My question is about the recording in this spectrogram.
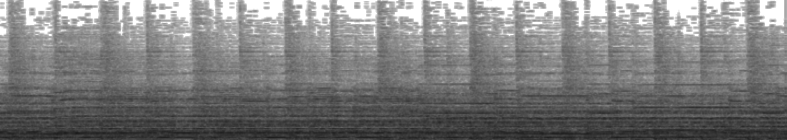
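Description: Electronic music played live on synthesizers: sustained chords over a pulsing bass, with a light tick about twice a second.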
